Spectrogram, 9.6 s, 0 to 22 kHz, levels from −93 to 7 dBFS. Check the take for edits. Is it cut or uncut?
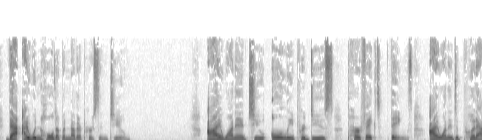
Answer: uncut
